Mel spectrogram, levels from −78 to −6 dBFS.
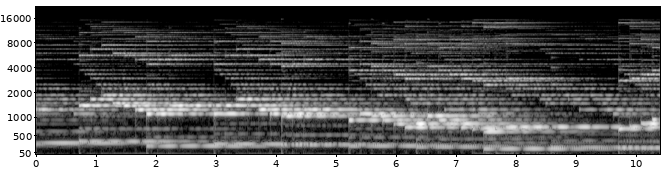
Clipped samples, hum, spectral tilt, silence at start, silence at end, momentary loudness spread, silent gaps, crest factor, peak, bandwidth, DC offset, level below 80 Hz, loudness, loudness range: under 0.1%; none; -2.5 dB/octave; 0 s; 0 s; 9 LU; none; 16 dB; -2 dBFS; 16 kHz; under 0.1%; -64 dBFS; -17 LUFS; 4 LU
